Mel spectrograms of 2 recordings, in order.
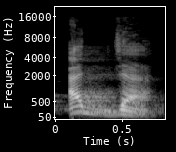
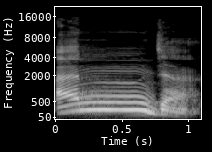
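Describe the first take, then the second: First: The n merges into a doubled j. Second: The n is pronounced clearly and fully. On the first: "bukan juga ajja" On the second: "bukan anja"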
